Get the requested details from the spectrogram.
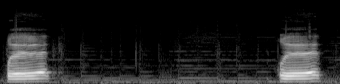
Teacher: In this word, as the first sound, according to what I can hear, we have an approximant. This is close to the French but without being a fricative but an approximant.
